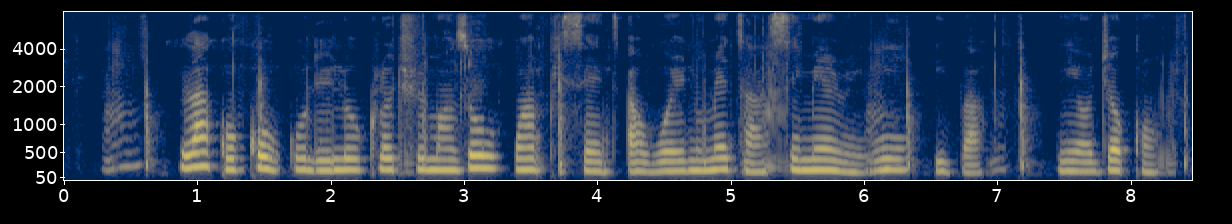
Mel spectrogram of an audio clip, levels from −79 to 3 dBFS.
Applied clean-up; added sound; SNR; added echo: neural mask model RNNoise.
